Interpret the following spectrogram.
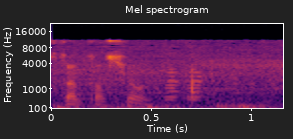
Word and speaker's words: Tentacion: It's Tentacion. You've never heard him pronounce his own name?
